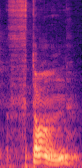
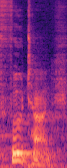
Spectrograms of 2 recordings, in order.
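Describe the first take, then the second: First: The u sound after the f is dropped. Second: The u sound after the f is fully pronounced. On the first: The speaker calls it right. "Just like it's futon" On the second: The speaker calls it wrong. "not futon"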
